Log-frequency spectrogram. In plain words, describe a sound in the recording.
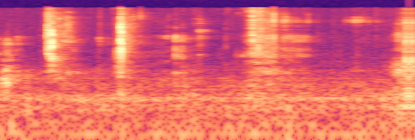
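A young woman bites and chews crunchy food close to a microphone.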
